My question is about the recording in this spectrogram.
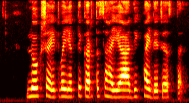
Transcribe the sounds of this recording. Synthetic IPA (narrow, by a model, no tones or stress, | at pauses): lokɕaɦit̪ʋəjjək̚t̪ikəɾt̪əsəɦajːaːd̪ʱikfajd̪et͡seəst̪a̰t̪̚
